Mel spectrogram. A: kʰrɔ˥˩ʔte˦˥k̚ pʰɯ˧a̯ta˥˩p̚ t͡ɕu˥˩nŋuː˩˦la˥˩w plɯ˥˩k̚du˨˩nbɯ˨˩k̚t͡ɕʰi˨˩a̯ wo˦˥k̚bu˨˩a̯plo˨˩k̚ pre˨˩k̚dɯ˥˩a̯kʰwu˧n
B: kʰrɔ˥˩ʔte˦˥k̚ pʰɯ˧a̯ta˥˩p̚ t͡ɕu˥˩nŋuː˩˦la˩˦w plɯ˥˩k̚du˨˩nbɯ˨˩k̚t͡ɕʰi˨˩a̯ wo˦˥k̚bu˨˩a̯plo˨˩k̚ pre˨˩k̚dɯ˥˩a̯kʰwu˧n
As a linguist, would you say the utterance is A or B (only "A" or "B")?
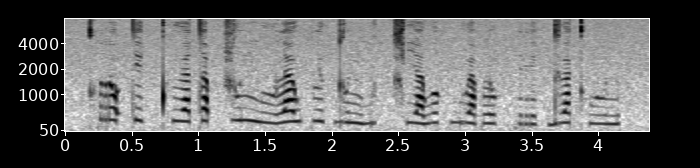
A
